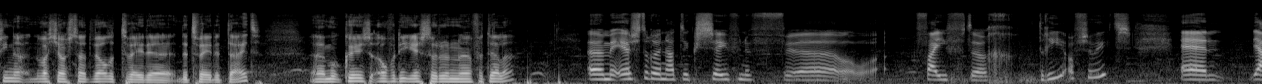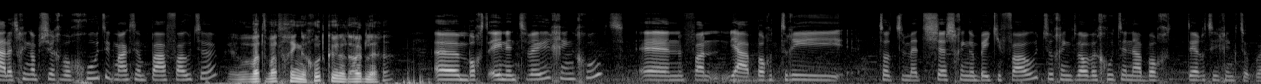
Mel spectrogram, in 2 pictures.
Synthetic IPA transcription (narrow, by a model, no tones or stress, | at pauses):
sinʋɔsjawstatʋɛlˠdətʋeːdədətʰʋeːdətɛjt | əmkønjəsoːvərdiɪəstəɾønfərtɛlə | əmɛɪːrstərønhatɪkseːvənə | fɛjftəxdriɔfsoːisɛn | jadɔtχɪŋɔpsɪχʋɛlˠχutɪkmaːk̚təənpaːɹfawtəʋɔtʋɔtχɪŋəχutkønjədɔtœɥtlɛχəəmbɔrteːnɛntʋeːχɪŋχutɛnfɔnjabɔrt̚dri | tɔtəmɛtsɛsχɪŋənbejəfɔwtːunχɪŋɪtʋɛlˠʋɪɹχutɛnːabɔχtd̥ɛrtinχɪŋɪkətokʋɛ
